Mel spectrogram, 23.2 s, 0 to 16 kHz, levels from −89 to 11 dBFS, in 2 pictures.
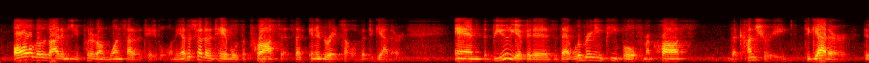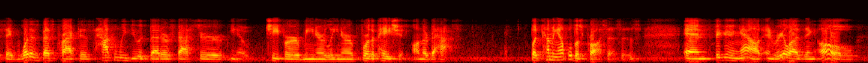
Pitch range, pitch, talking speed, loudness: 120-185 Hz, 130 Hz, 210 wpm, -23 LUFS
